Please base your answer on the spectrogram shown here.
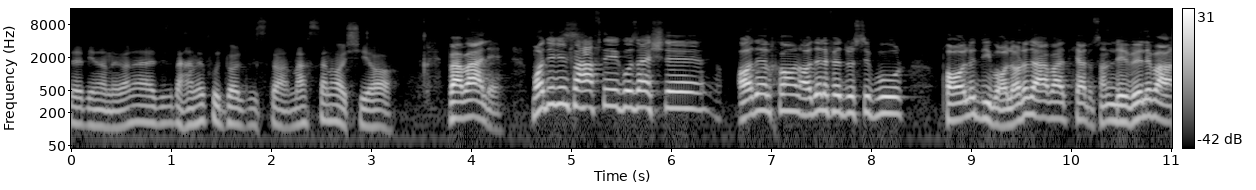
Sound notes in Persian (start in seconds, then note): none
